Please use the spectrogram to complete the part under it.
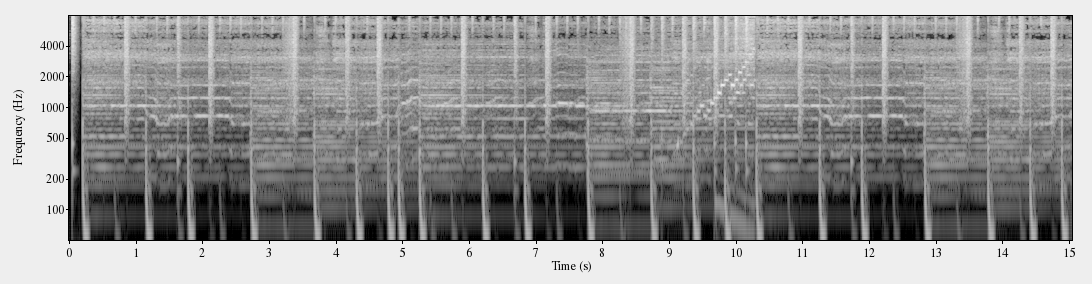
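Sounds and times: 
Top 40 pop music: 0.2s - 15.0s.

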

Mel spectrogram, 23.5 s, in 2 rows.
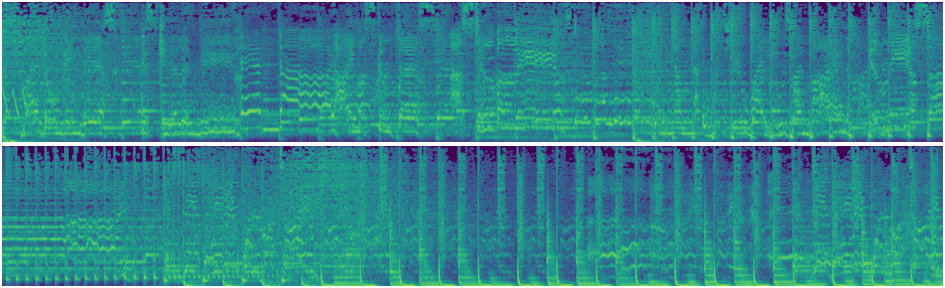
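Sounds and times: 
tech house music in C minor: 0.0s - 23.5s.

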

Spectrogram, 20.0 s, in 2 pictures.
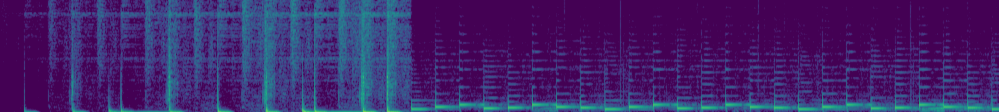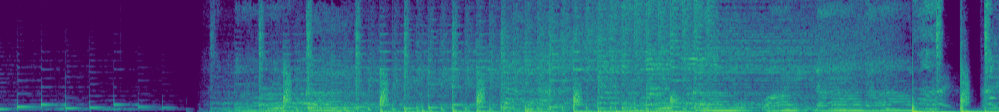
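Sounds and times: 
tech house music: 0.0s - 19.9s.

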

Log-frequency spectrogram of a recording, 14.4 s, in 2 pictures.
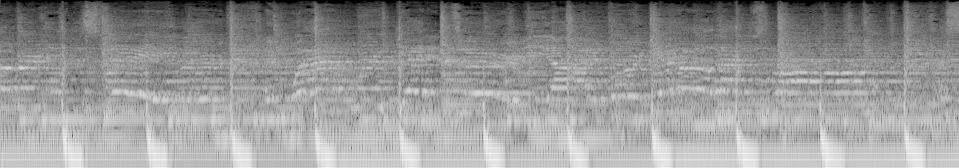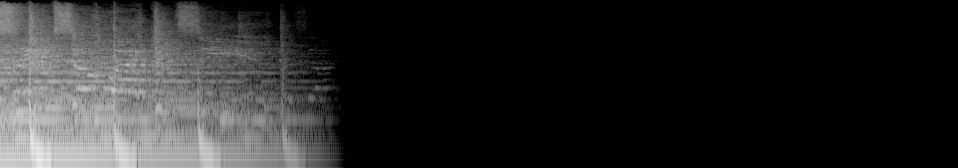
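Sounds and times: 
Top 40 pop music: 0.0s - 9.6s.

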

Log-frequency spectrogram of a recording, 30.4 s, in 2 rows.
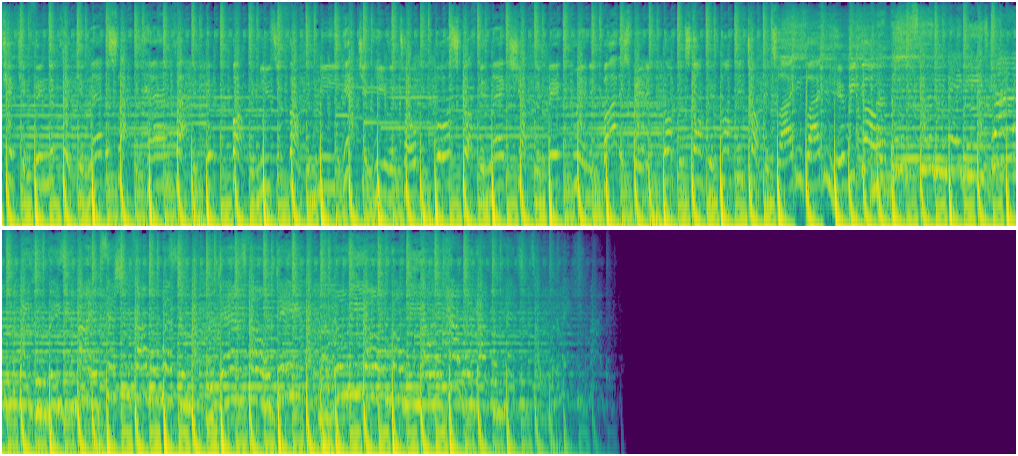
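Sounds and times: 
drum machine beat: 0.0s - 23.9s.

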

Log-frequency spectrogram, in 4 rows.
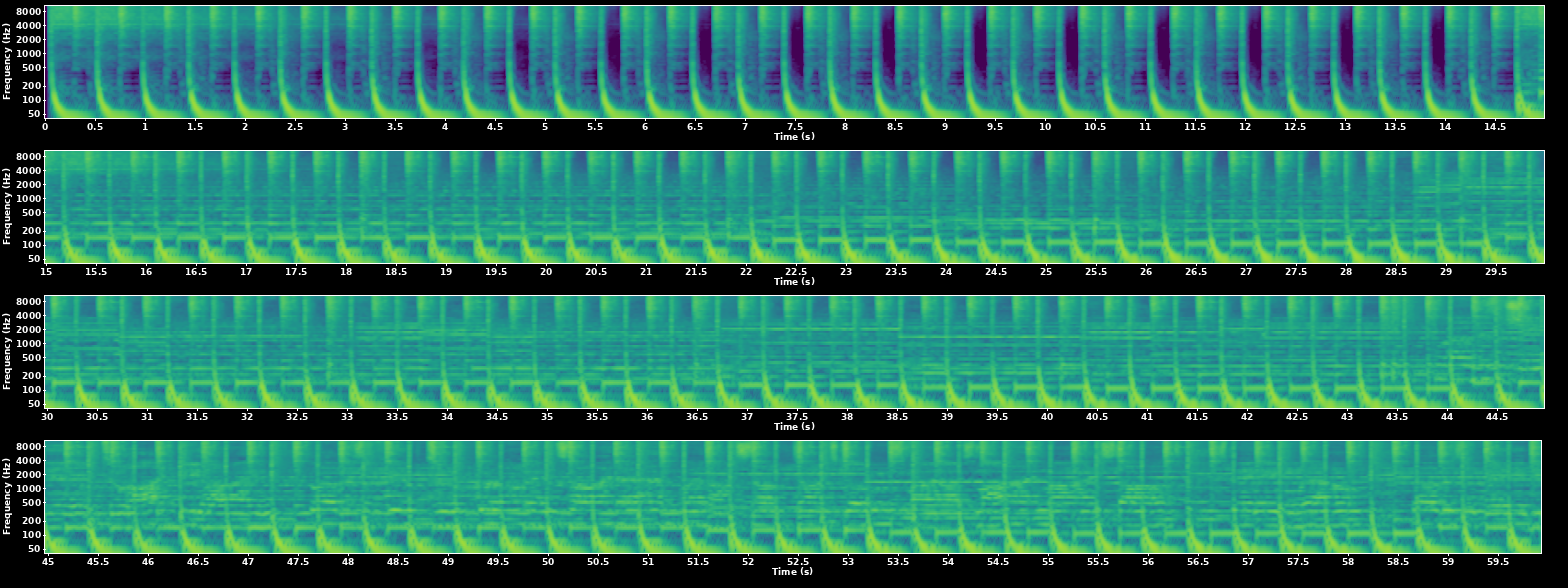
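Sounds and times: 
80s drum beat: 0.0s - 59.9s.

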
